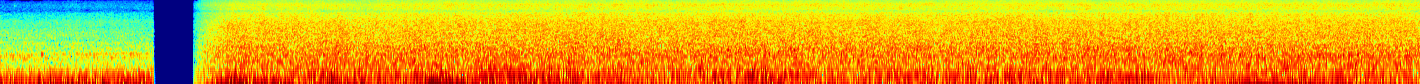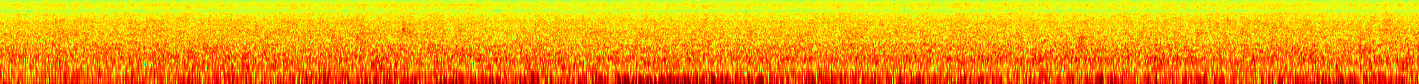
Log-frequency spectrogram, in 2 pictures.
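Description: Water gushing and spraying down among pipes and hoses and splashing onto the floor below: a loud, steady rush. It begins after a brief cut to silence about a second in.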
